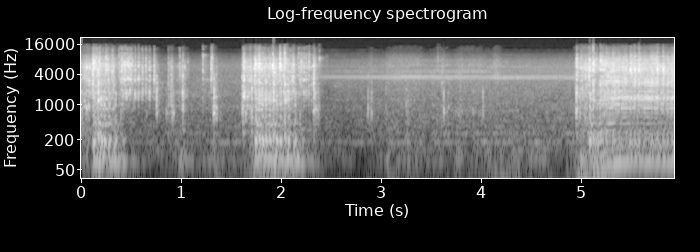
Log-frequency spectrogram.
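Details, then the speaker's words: Rovan RC car, 36cc Victory big-bore two-stroke with pipe, fired on the first pull without choke: sharp throttle blips rise and fall cleanly, then a steady buzzing idle; clutch good, engine running normally. "and did y'all see i i did not freaking put the choke or anything man this thing fired up like on the first pull right"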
